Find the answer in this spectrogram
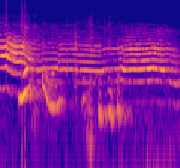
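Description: A cream Scottish Fold cat giving one long, drawn-out yowl. The call opens high, dips a little, then holds a nearly steady pitch.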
